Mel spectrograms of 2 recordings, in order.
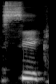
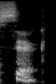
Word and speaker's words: Sikh: of saying, well, why do you say Sikh, not sick? And I try to say sick, but I always say Sikh. That's my go-to. And sometimes it's like a critique, like you shouldn't be pronouncing it in the anglicized way. It should be the Punjabi way.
